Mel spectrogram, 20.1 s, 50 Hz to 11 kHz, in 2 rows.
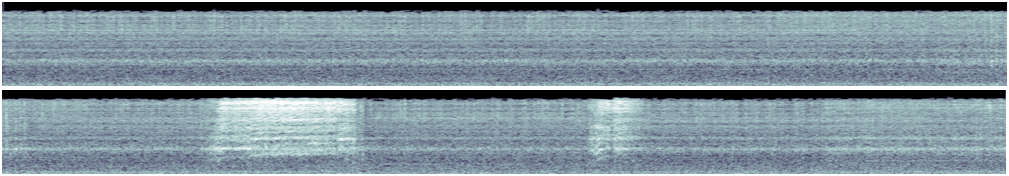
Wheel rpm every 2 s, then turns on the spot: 0, 0, 0, 0, 10, 0, 60, 10, 10, 20.
8-10 18-20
